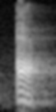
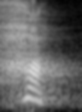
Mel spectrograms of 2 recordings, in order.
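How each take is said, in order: First: The syllable starts with no h sound. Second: The syllable starts with an h sound. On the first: The speaker calls it wrong. "C'est pas a" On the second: The speaker calls it right. "c'est bien ha"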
